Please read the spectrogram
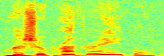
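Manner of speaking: soft breathy whisper of God's question; whispered gentle question, God asking daily. Retold or imitated. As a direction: hush it almost to nothing.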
